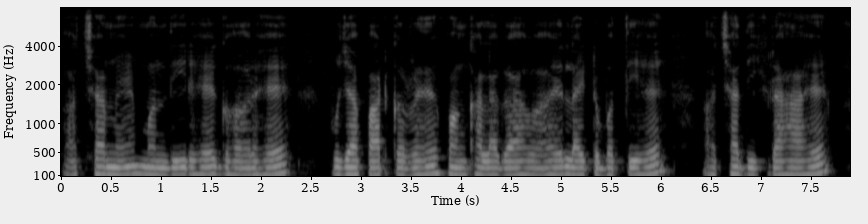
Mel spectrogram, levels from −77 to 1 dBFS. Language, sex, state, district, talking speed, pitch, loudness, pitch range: Hindi, male, Chhattisgarh, Balrampur, 160 wpm, 120 Hz, -38 LUFS, 115-125 Hz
